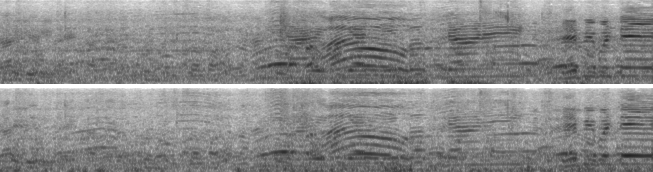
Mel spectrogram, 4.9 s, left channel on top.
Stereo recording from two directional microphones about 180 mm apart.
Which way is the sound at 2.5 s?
45° right (ahead or behind).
